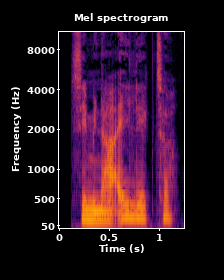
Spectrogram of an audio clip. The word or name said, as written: seminarielektorer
